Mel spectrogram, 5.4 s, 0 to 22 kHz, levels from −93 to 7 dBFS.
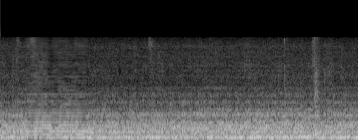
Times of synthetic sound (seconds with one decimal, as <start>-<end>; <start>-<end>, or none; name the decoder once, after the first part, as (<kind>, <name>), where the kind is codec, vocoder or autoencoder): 0.4-1.3 (vocoder, HiFi-GAN)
